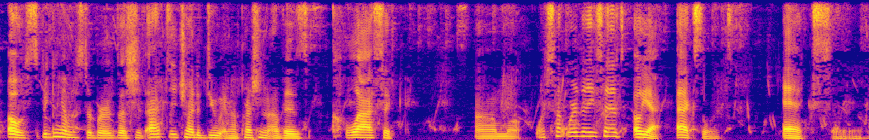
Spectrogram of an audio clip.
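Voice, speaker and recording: A woman's voice: low voice, slight background noise. A woman giving rambling, hesitant commentary over an arcade game she is reviewing, often restarting and correcting herself. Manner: talks loudly over game music at times. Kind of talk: gameplay commentary.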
